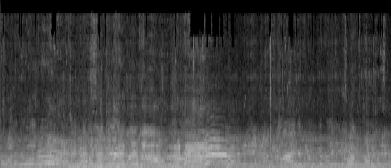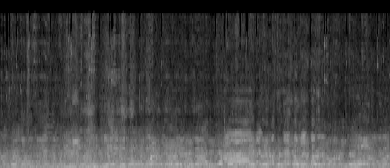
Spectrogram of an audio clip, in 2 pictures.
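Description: A huge crowd of devotees shouts and chatters continuously during the Simhachalam hill procession, a dense roaring babble of many voices that stays loud throughout, with louder surges near the start and again toward the end.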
